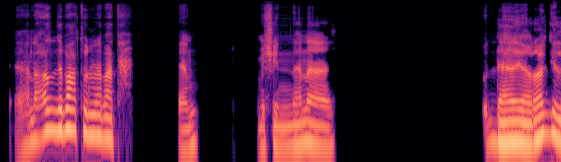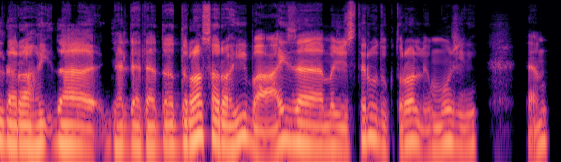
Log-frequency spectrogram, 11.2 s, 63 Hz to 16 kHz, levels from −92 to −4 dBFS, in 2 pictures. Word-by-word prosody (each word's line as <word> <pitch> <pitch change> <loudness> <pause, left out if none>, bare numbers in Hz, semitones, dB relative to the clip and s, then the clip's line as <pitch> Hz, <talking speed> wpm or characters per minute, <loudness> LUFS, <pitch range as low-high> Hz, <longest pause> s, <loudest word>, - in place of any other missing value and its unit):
أنا 125 +9 -5
قصدي 185 +2 +3
باعته، 190 -2 +3
إن 165 - +2
أنا 155 -1 +2
باضحك، 145 -3 -2 0.4
تمام. 95 +4 -5 0.6
مش 105 +2 -3
إن 105 +1 -4
أنا 115 -2 +1 1.6
ده 125 0 +3
يا 120 -2 +5
راجل، 145 -1 +3
ده 120 -2 +2
رهي 115 0 0
ده 115 -3 +2
ده 115 0 -6
ده 110 +1 -3
ده 105 0 -1
ده 115 +2 -2
دراسة 125 +5 +3
رهيبة 115 0 +1
عايزة 115 +4 +2
ماجستير 110 +5 -2
ودكتوراه 120 -2 -3
الemoji 115 +2 -5
دي 105 +2 -8 0.5
فاهم، 115 +5 -6
115 Hz, 150 wpm, -24 LUFS, 110-130 Hz, 1.6 s, يا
